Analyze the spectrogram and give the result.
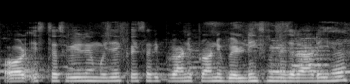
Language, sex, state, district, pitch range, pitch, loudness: Hindi, male, Bihar, Katihar, 155-165 Hz, 160 Hz, -16 LUFS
